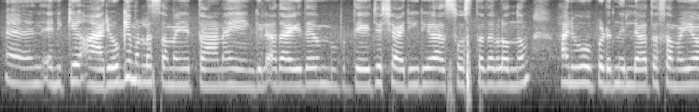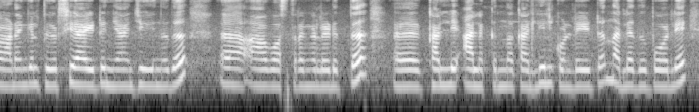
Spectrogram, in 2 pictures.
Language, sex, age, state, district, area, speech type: Malayalam, female, 60+, Kerala, Idukki, rural, spontaneous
